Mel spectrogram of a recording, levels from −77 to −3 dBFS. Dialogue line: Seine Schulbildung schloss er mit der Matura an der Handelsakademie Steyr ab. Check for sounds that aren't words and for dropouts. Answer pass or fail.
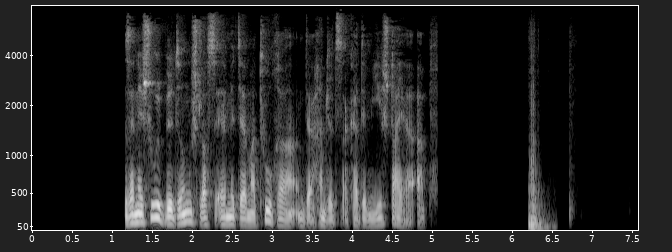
fail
